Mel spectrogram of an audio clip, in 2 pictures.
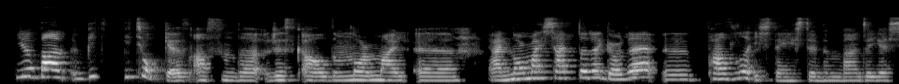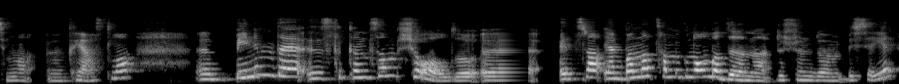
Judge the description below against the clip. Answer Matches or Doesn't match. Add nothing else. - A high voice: Matches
